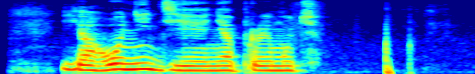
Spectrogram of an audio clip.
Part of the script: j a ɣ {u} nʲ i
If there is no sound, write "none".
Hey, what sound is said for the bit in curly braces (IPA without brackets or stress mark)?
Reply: ɔ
